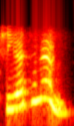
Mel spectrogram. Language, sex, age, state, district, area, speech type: Bengali, female, 18-30, West Bengal, North 24 Parganas, rural, conversation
